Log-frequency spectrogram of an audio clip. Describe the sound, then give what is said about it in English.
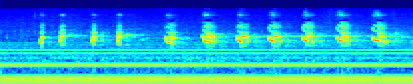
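Wild turkeys gobble up on a mountain in open country in a rapid series of about a dozen rattling notes, somewhat distant, over a steady low background hum with no one speaking. “Hear the turkeys gobbling up on the mountain.”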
